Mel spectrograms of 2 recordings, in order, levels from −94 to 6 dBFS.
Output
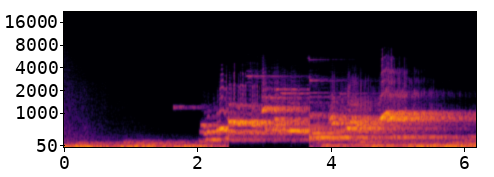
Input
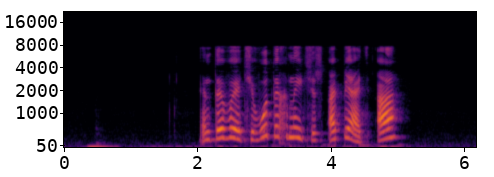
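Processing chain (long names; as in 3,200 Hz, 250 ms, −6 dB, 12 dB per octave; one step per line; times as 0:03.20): linear delta modulator 32 kbit/s, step −31 dBFS
spectral peaks only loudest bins 2
convolution reverb RT60 3.0 s, pre-delay 3 ms, DRR −4.5 dB
harmonic generator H 3 −26 dB, 8 −33 dB, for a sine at −13 dBFS
0:02.47–0:03.69: frequency shifter +200 Hz
in parallel at +2.5 dB: downward compressor, threshold −29 dBFS, peak gain reduction 9 dB
on the sum: level +2 dB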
